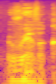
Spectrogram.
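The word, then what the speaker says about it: Revachol: He pronounces Revacol It's a hard with K. a hard K.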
